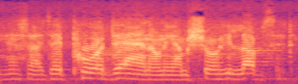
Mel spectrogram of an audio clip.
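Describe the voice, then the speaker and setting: A woman's voice: deep voice, little pitch movement, a little fast, pushed and bright. An actress playing a spirited, independent woman, tender but firm, direct and emotional in 1940s radio drama style. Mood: bright, affectionate. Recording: noisy, humming 1940s radio recording.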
